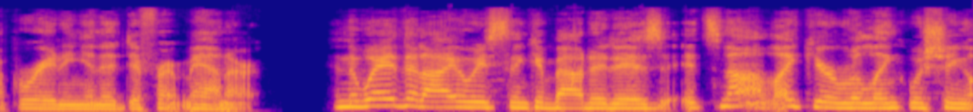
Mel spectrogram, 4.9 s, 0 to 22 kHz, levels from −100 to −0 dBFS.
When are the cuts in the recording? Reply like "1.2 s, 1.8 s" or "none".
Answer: none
